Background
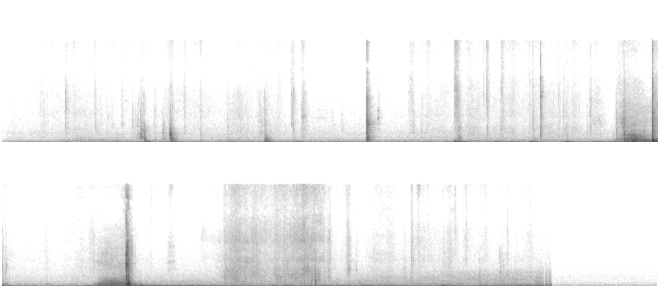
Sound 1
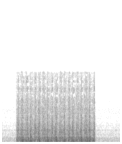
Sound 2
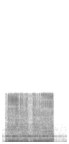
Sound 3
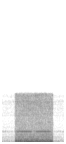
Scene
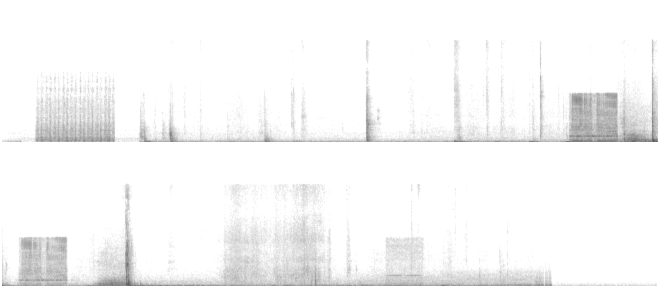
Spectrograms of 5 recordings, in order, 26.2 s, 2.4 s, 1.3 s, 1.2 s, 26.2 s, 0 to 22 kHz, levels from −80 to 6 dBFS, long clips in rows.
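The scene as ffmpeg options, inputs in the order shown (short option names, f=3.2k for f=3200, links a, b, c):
-filter_complex "[2:a]asplit=2[a][b];[0:a]volume=-7.5dB[c];[b]highpass=f=680:p=1[d];[c]asplit=2[e][f];[e]atrim=end=0.394[g];[1:a]atrim=end=2.36,asetpts=PTS-STARTPTS,volume=-10.5dB[h];[f]atrim=start=2.746[i];[a]atrim=end=1.3,asetpts=PTS-STARTPTS,volume=-1.5dB,afade=t=in:d=0.004:c=hsin,afade=t=out:st=1.296:d=0.004:c=hsin,adelay=11280[j];[d]atrim=end=1.3,asetpts=PTS-STARTPTS,volume=-7dB,afade=t=in:d=0.004:c=hsin,afade=t=out:st=1.296:d=0.004:c=hsin,adelay=13390[k];[3:a]atrim=end=1.24,asetpts=PTS-STARTPTS,volume=-17.5dB,afade=t=in:d=0.004:c=hsin,afade=t=out:st=1.236:d=0.004:c=hsin,adelay=20530[l];[g][h]acrossfade=d=0.004:c1=hsin:c2=hsin[m];[m][i]acrossfade=d=0.004:c1=hsin:c2=hsin[n];[n][j][k][l]amix=inputs=4:normalize=0"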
